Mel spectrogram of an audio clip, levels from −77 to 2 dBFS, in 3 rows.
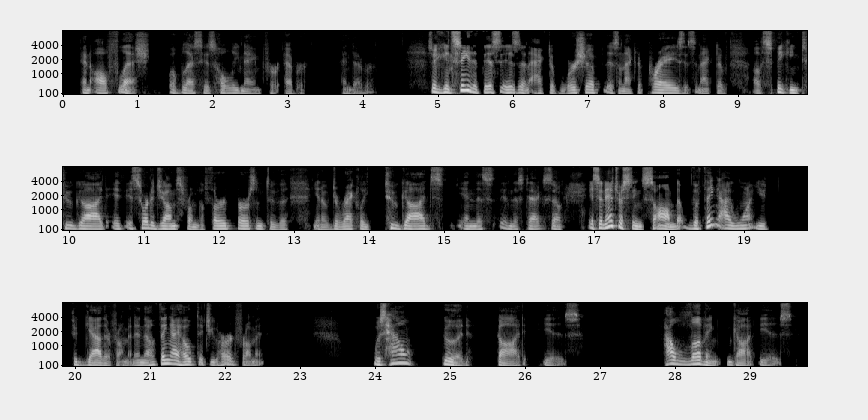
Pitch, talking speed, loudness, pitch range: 125 Hz, 180 wpm, -23 LUFS, 110-135 Hz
